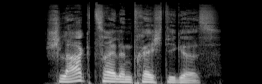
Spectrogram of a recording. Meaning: strong/mixed nominative/accusative neuter singular of schlagzeilenträchtig
- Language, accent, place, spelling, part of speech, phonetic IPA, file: German, Germany, Berlin, schlagzeilenträchtiges, adjective, [ˈʃlaːkt͡saɪ̯lənˌtʁɛçtɪɡəs], De-schlagzeilenträchtiges.ogg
